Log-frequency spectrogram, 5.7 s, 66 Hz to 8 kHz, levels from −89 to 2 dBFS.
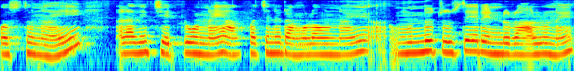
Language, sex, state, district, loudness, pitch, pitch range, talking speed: Telugu, female, Andhra Pradesh, Visakhapatnam, -14 LUFS, 225 Hz, 210-240 Hz, 145 wpm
